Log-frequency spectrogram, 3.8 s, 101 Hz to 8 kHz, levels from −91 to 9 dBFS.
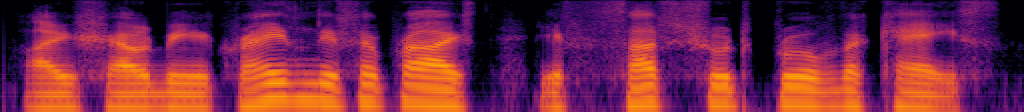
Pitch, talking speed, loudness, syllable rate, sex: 120 Hz, 170 wpm, -18 LUFS, 4.4 syllables/s, male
